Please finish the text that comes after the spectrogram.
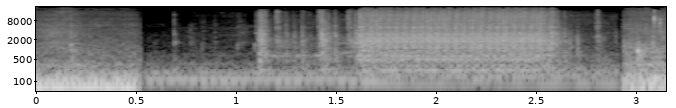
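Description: A sewing machine stitches quilt crumb block pieces in short close bursts: a loud whirring run, a pause with light clicks, then a longer steady run of stitching, with no talk.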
